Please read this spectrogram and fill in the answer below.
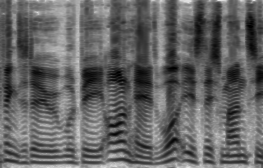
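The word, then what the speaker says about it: Arnheid: Now that I'm hearing it, the D in Arnhild is pronounced like a Z as well.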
